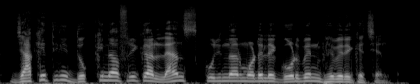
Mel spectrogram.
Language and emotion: Bengali, neutral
